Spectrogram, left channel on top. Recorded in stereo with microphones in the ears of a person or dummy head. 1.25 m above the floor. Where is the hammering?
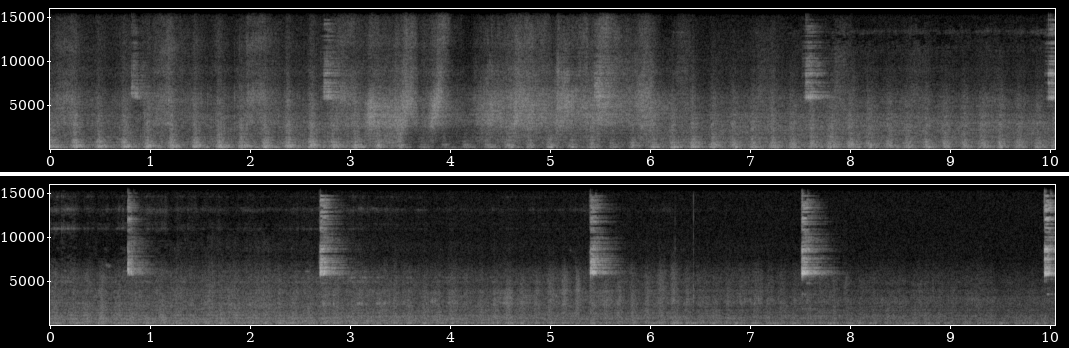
75° right (ahead or behind), 6.5 m.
